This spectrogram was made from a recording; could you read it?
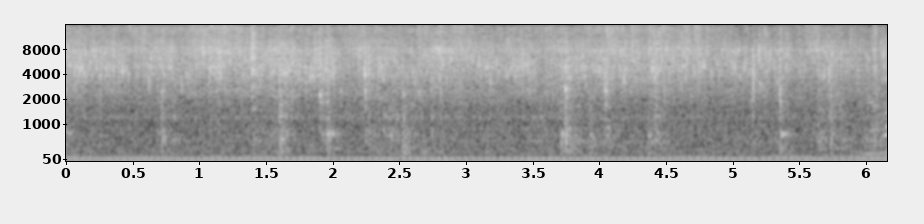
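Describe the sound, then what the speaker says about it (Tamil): Curry leaves fry in a pan for a village-style country chicken curry, giving a steady loud sizzle with crackling pops and light scraping stirs throughout, over a low hum. "இப்போ நம்ம என்ன செய்ய போகிறோம், இந்த கருவேப்பிலையை போடுறோம்."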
